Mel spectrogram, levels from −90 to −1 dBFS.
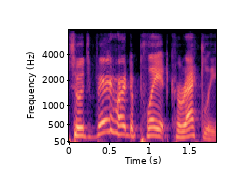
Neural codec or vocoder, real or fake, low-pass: codec, 44.1 kHz, 7.8 kbps, DAC; fake; 7.2 kHz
